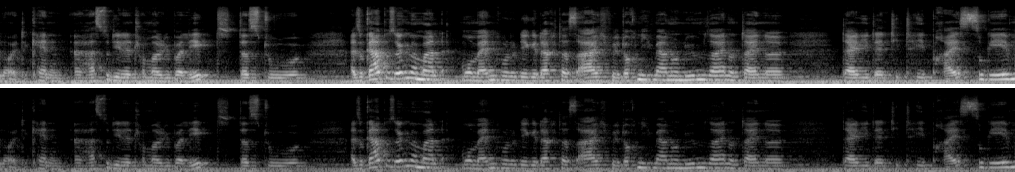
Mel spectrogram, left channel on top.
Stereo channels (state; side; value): quieter; right; 11.6 dB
